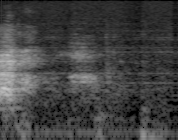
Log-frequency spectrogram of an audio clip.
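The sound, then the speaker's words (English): Dogs bark: one loud, sharp bark, then a quieter, shorter bark a moment later, with a faint low yip at the end. No one speaks. “These are smart dogs.”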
